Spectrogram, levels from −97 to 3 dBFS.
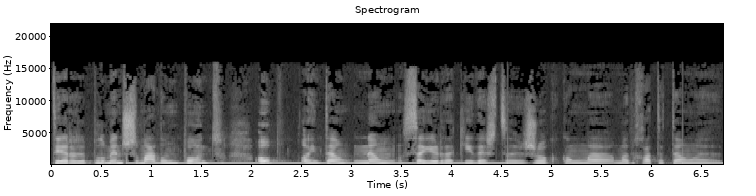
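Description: At 0.75 s the zero line of the waveform jumps by about -17 dBFS, the kind of DC step a converter recalibrating or an offset input being switched in would cause. The offset holds until 4.56 s and then drops back, so there is a low thump at each edge while the sound itself carries on unchanged. A second DC step of about -18 dBFS arrives at 6.31 s, with another thump, and stays until the end.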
